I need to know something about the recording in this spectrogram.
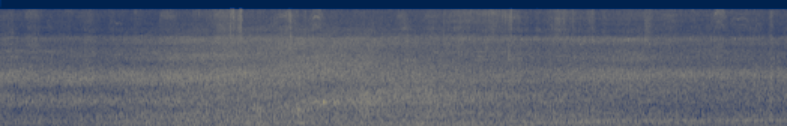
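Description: A car passing by on the street, its engine and tyre noise swelling to a peak mid-way and then fading.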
